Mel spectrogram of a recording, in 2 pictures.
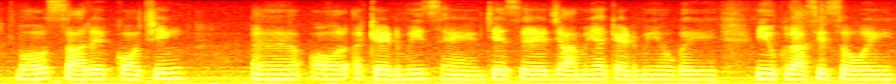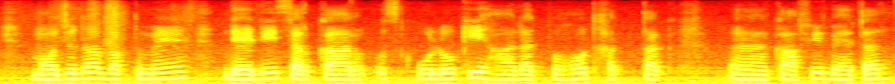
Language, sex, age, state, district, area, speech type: Urdu, male, 18-30, Delhi, Central Delhi, urban, spontaneous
